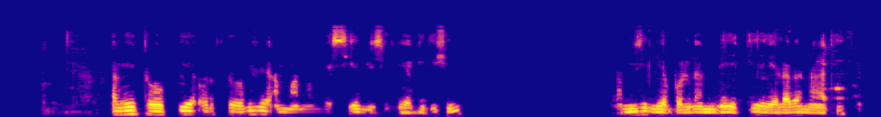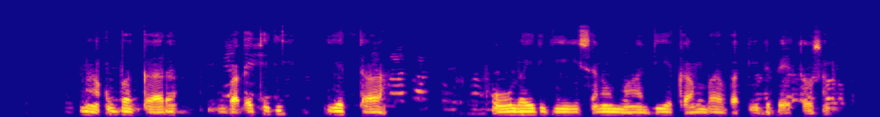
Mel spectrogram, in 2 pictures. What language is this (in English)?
Wolaytta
